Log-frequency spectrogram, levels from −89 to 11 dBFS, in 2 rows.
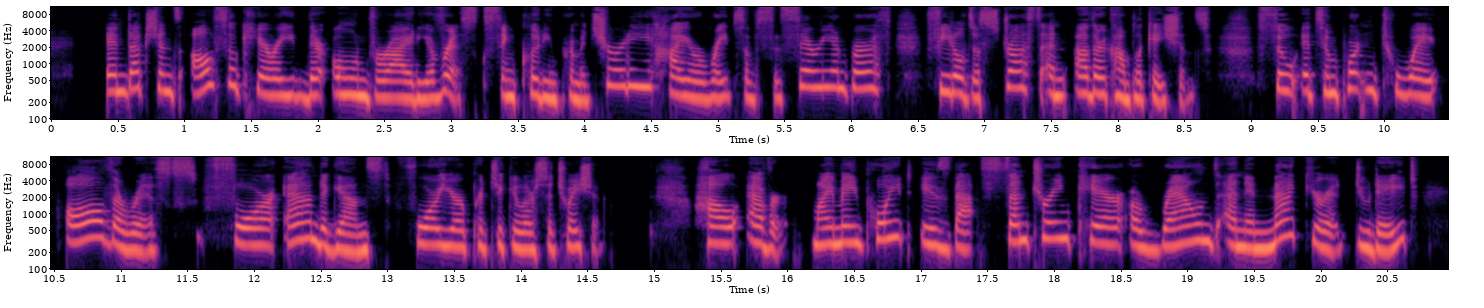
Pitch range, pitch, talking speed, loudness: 245-330 Hz, 280 Hz, 135 wpm, -22 LUFS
